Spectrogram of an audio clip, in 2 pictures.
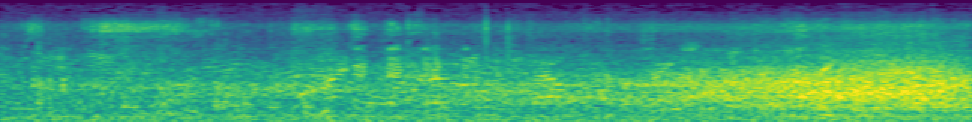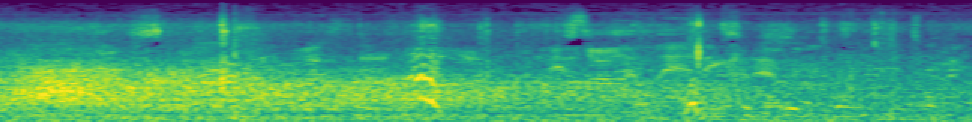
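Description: A group of young men chat and murmur nearby outdoors.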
